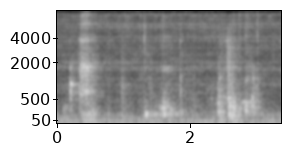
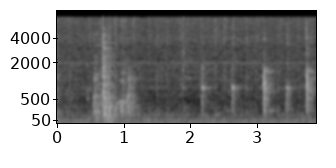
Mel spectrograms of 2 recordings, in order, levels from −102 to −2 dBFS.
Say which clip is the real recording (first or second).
second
